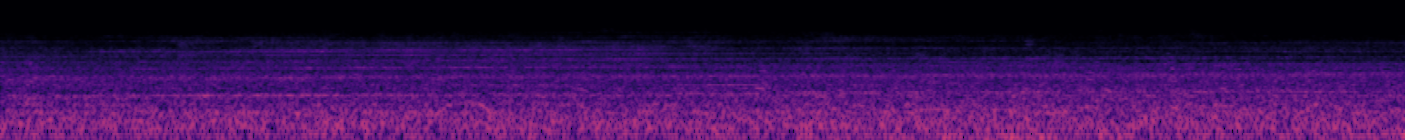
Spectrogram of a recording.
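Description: Steady running noise of an electric commuter train heard from inside the carriage: a constant rumble with a faint steady whine over it.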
